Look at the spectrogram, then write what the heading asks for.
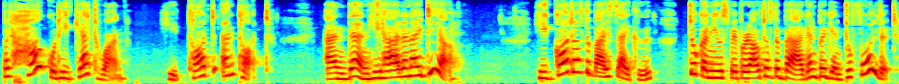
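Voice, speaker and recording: A female storyteller reads to children with a slightly raised pitch and very lively intonation. Her delivery is expressive and unhurried, giving each phrase room to land. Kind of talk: children's read-aloud narration.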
